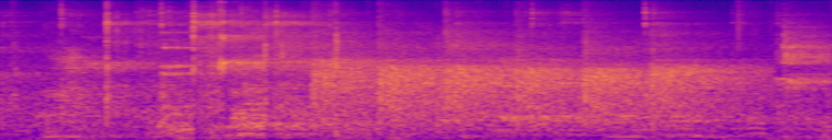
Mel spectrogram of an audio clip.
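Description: Table tennis rally: the celluloid-type plastic ball clicking sharply off bats and table at an irregular pace. A loud, broad rushing noise runs from about a second and a half in until near the end.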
